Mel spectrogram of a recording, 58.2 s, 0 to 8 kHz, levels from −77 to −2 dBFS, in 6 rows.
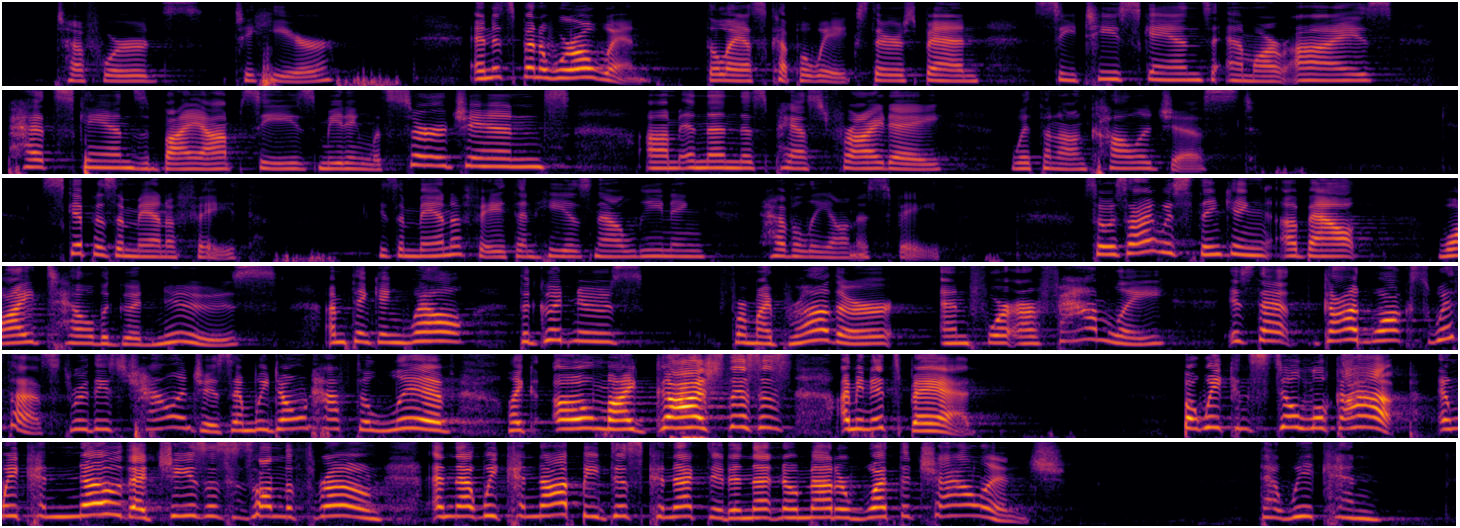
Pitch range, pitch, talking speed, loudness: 215-330 Hz, 275 Hz, 140 wpm, -23 LUFS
